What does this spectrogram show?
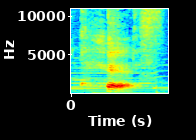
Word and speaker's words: cough: number one this is COFF COFF the GH at the end of the word is silent number two sneeze sneeze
